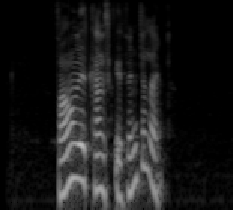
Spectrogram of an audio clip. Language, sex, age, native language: Icelandic, male, 20-29, Icelandic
